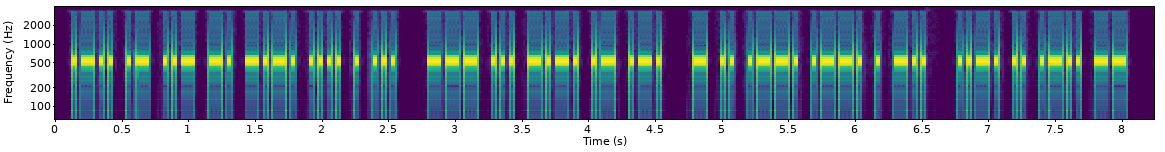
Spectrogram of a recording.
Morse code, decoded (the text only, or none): LAUNCHES OSCAR TIPPED FILM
